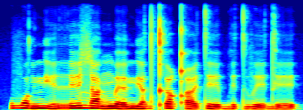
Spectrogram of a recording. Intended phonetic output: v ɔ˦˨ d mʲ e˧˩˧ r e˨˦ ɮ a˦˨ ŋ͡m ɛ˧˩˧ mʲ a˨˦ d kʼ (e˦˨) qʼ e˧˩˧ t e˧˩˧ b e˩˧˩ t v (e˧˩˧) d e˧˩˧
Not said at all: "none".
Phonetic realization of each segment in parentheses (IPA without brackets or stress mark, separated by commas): ɘ˦˨, e˧˩˧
